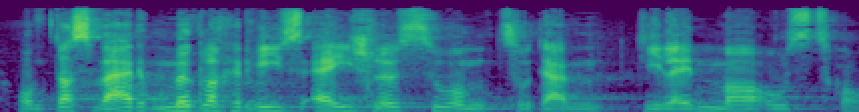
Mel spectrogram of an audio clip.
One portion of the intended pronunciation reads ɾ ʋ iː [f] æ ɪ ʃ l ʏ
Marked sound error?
yes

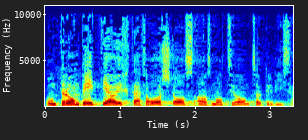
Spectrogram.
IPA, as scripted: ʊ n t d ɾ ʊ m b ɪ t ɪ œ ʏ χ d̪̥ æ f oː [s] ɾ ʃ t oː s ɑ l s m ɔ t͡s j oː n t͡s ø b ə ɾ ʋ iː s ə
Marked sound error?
yes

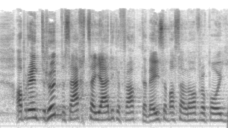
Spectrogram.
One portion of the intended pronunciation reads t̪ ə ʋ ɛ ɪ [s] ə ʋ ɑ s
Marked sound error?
no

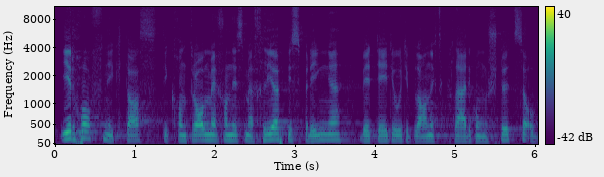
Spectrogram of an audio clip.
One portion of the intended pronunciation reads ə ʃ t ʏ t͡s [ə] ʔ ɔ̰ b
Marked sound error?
no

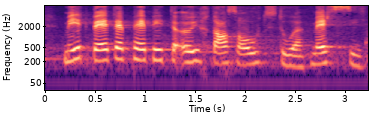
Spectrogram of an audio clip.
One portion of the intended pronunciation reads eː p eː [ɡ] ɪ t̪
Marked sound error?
yes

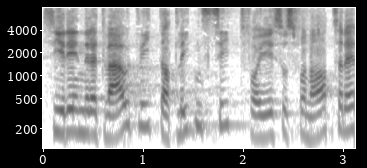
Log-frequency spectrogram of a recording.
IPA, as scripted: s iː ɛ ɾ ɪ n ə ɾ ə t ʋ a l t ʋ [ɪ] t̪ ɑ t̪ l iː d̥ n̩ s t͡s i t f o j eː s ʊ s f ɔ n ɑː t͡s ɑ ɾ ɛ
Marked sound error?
yes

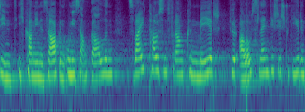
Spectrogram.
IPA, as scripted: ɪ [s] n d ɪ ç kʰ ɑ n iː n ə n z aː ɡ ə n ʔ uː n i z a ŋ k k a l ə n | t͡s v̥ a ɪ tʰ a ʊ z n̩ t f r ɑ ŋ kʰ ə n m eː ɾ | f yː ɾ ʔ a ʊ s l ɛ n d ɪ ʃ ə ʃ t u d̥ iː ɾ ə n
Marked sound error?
yes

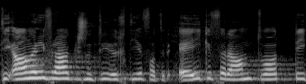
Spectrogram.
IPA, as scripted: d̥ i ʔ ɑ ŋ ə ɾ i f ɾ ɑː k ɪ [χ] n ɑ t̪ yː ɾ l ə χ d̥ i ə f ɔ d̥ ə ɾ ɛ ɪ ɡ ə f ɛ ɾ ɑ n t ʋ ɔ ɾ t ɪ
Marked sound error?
yes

